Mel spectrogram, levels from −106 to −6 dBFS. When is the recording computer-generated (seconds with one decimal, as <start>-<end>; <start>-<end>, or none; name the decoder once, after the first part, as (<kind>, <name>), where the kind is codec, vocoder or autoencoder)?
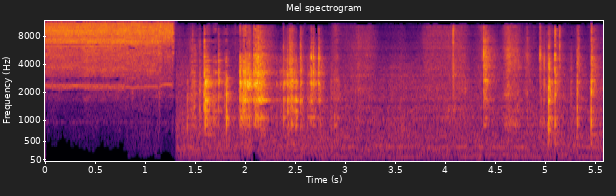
0.0-0.8 (autoencoder, DAC-VAE); 2.0-5.6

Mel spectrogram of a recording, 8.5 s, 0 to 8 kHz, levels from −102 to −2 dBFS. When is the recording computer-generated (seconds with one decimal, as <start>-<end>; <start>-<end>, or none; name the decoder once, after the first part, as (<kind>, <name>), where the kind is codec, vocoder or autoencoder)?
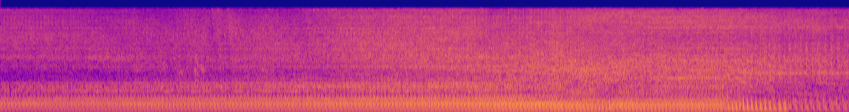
0.0-1.4 (autoencoder, DAC-VAE); 4.3-6.2; 7.4-8.5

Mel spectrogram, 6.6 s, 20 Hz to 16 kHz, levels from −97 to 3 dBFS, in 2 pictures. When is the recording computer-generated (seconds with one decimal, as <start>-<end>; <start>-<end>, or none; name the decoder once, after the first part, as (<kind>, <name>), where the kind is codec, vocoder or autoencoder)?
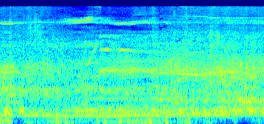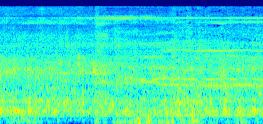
0.9-2.0 (autoencoder, DAC-VAE); 2.6-5.5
